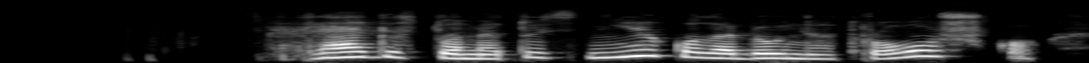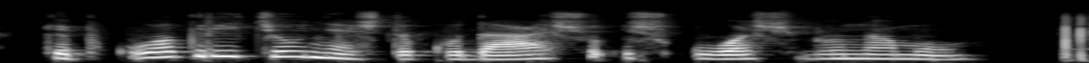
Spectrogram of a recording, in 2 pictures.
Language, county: Lithuanian, Kaunas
